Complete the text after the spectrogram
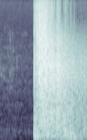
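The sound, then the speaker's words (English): A controlled detonation of a cluster bomblet, one element of a high-explosive fragmentation bomb, blown up on the spot: after a brief silence, one sudden, loud blast erupts, then a dense roar of rumble and debris that continues without fading much. “They blow up the cluster bomblet on the spot and then move the heavier bombs to a different location for a massive controlled explosion.”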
